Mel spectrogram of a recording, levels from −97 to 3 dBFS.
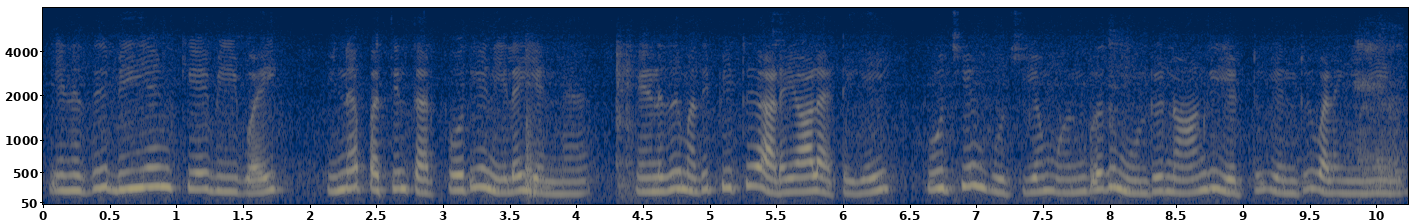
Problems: background sounds at intervals, low volume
